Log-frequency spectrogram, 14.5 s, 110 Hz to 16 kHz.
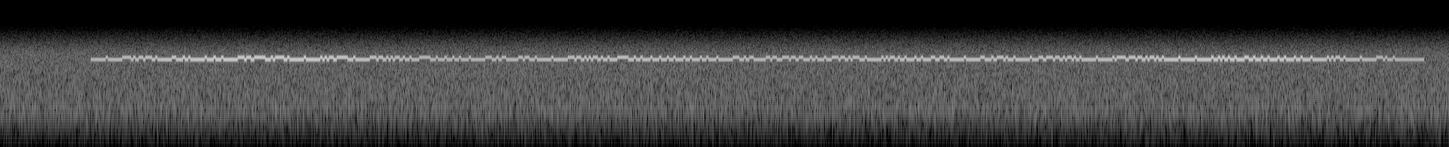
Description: RTTY (45.45 baud, 170 Hz shift), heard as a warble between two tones, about 2200 Hz centre, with radio static and fading. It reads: CQ TEST S51NVL S51NVL CQ ZS8CHU DE DJ0SH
